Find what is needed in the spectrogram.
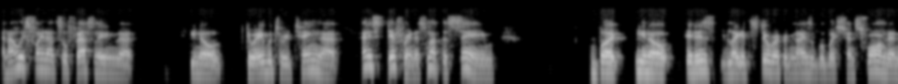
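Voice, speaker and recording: A man speaks at a moderate pace with ordinary pitch variation. He leaves long, frequent pauses. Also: fairly high pitch for a man. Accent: Yoruba. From Nigeria, Lagos. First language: Yoruba. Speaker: poet, audience participant. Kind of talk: audience comment in Q&A. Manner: halting, many repetitions.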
